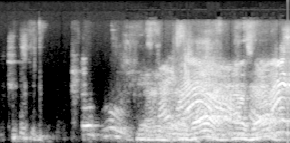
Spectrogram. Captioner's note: all chattering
